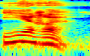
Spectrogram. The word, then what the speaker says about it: ihre: ما بننطقش الها، هتبقى إيغا، ولا هننطق الار اللي في الآخر، بتبقى إيغا.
